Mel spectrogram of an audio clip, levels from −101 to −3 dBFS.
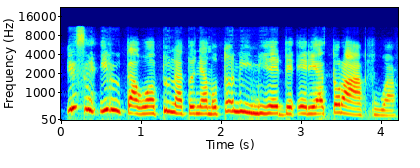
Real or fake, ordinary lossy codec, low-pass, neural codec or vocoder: fake; none; 10.8 kHz; codec, 24 kHz, 1 kbps, SNAC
